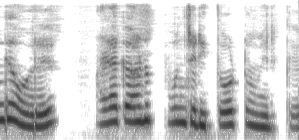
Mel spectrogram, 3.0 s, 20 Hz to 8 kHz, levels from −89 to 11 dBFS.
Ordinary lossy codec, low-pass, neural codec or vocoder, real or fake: none; 7.2 kHz; none; real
